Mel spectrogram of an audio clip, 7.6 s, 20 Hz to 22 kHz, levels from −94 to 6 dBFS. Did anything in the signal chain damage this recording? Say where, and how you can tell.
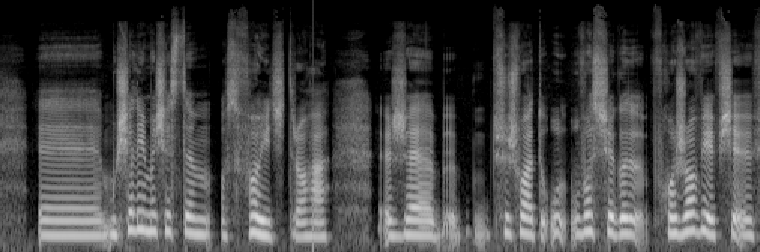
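Yes. A block of digital silence at 3.13 s, just after "się z tym oswoić", points to the driver or buffer stage. The speech drops to silence for about 1 ms and then resumes, with no fade on either side. The abrupt step down and back up puts a discontinuity at each edge. Because the gap is so short, the two edges merge into a single tick rather than an audible hole.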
